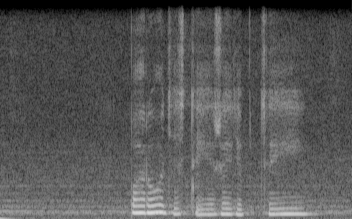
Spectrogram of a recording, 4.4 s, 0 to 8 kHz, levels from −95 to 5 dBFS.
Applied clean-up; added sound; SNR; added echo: none; none; none; none.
